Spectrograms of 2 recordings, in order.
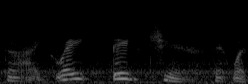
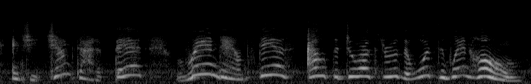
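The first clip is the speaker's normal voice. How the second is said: higher, louder breathless narration; higher, louder excited storytelling; excited telling; 9 semitones higher, 7 dB louder than usual. A narrator's reading. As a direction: rush the escape with excitement.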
